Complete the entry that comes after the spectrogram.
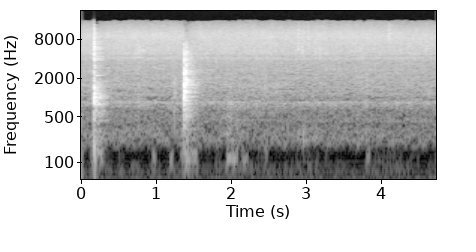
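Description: Sofrito of onion, garlic and peppers frying in lard and oil in a frying pan, sizzling steadily. Two sharp knocks about a second apart near the start.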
